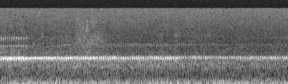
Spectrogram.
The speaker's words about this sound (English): I think you can hear in the background the American toads. They're going to be a part of our conversation as well today.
